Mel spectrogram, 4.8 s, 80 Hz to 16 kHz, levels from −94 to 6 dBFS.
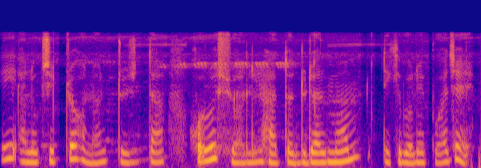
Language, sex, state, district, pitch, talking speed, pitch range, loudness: Assamese, female, Assam, Sonitpur, 215 Hz, 135 wpm, 205-240 Hz, -21 LUFS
